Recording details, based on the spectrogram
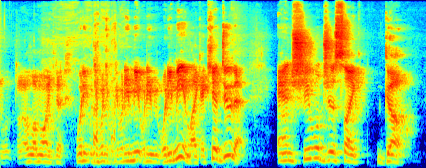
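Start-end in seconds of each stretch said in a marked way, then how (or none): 0.0-3.1 acted-out panicked voice. Retelling his reaction when she wanted to film right away, retelling own panic. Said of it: "I'm panicking".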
